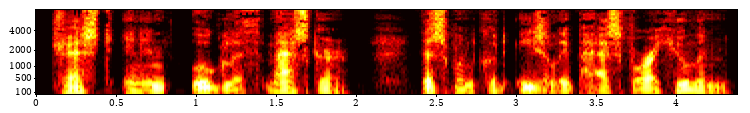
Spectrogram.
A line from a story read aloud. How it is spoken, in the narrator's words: she whispered to Vergere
